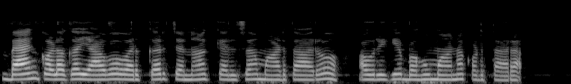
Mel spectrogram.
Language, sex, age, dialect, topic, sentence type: Kannada, female, 25-30, Central, banking, statement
